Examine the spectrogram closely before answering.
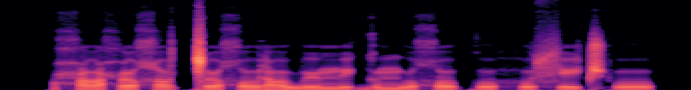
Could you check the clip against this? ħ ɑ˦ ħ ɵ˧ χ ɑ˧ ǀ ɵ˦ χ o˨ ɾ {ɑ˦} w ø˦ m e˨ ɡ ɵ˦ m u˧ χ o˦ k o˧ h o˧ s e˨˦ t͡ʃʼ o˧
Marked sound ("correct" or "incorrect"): correct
